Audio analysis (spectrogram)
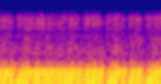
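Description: A worn car engine in the video game My Summer Car runs steadily at idle, a constant low droning hum without speech.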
